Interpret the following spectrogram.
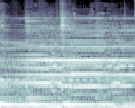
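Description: Live acoustic band playing an instrumental gap between sung lines: upright bass and acoustic guitar under steady held melody notes, with a few light plucks.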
